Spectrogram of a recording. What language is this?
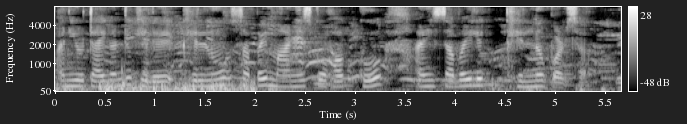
Nepali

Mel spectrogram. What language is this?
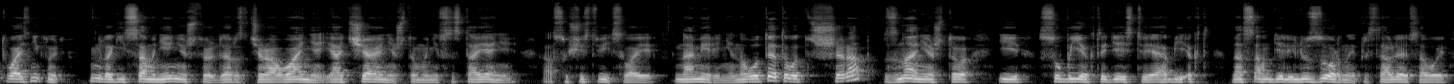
Russian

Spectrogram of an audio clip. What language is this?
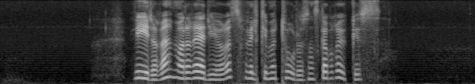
Norwegian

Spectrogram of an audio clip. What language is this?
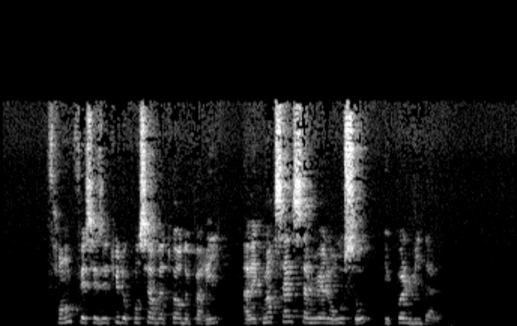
French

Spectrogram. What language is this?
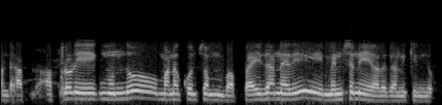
Telugu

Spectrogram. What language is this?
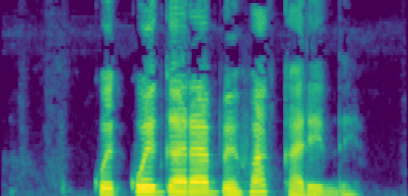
Nüpode Huitoto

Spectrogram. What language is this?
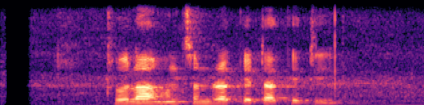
Nepali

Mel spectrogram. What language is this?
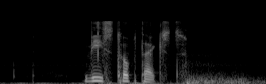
Norwegian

